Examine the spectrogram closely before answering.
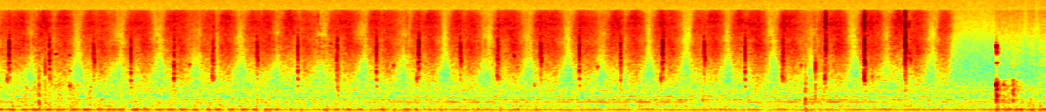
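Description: A cloth scrubs rhythmically against a hard surface.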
